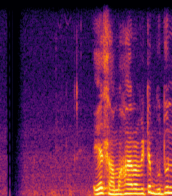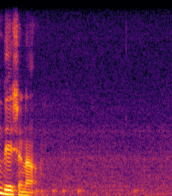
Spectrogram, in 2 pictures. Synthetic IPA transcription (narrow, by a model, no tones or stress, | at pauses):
eːsamɐɦaɾɐʋiʈəbud̪und̪eːʃəna̰ː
